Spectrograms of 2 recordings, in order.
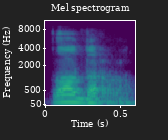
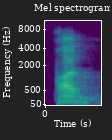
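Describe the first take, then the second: First: The word ends with an audible r sound. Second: The word ends without any r sound. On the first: The speaker calls it right. "tapi qadr" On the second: The speaker calls it wrong. "bacanya bukan qad"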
